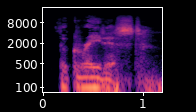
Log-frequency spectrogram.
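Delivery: deep, exaggerated, corny whispered hush. Imitating a man saying it the corniest way possible, low whispery voice. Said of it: "Just like whispers. ... He's he's got a real low tone in his voice".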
